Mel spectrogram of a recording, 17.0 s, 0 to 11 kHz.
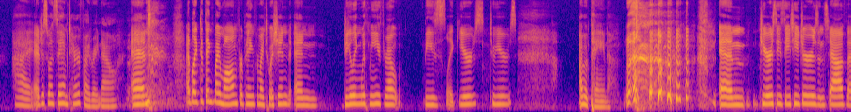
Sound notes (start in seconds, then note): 2.9 all laughing; 12.6 laughing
